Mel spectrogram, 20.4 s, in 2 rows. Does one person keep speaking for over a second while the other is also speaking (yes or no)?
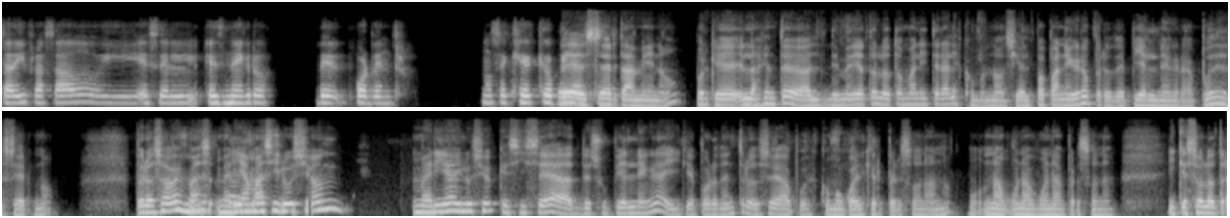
yes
